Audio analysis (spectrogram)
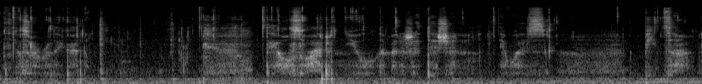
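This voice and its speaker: A woman whispers, soft-spoken, at a moderate pace with long, frequent pauses. Noticeable background noise is present. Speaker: food video host. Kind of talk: casual eating vlog chat. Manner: soft close ASMR whisper. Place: home room.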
